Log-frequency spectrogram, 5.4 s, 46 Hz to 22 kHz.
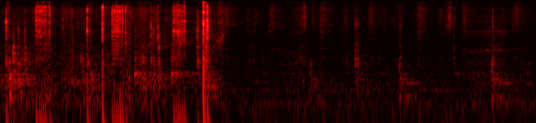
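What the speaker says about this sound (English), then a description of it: "Now simply going to use our ratchet, and we want to go ahead and loosen and remove this bolt." Ratchet loosening an 18 millimeter pinch bolt on a 2008-2011 Ford Focus front strut, a run of close, sharp clicking bursts, busiest in the first two seconds, then fainter scattered clicks.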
